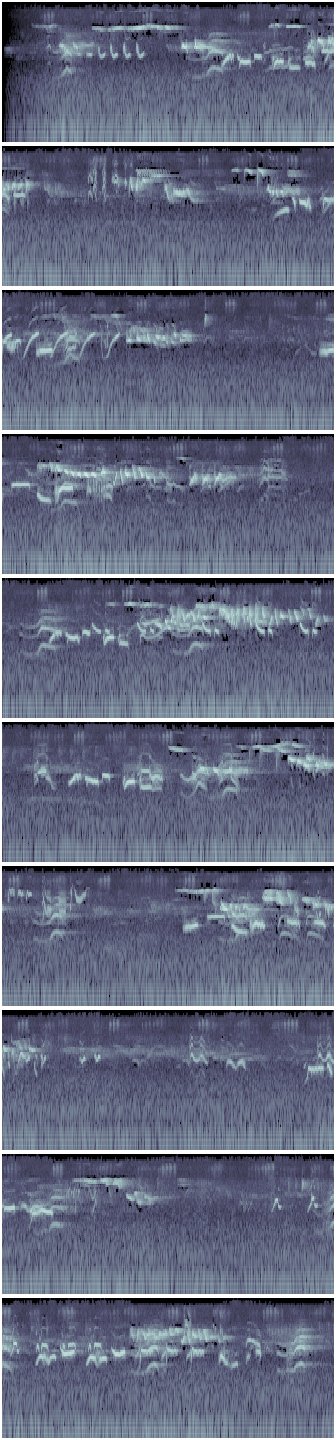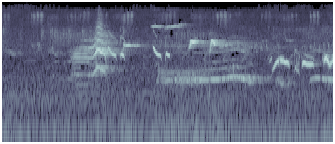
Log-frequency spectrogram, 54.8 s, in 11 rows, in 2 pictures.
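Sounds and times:
woodland birds singing in early morning: 0:00.0 - 0:54.7
owl hooting: 0:52.1 - 0:54.7.

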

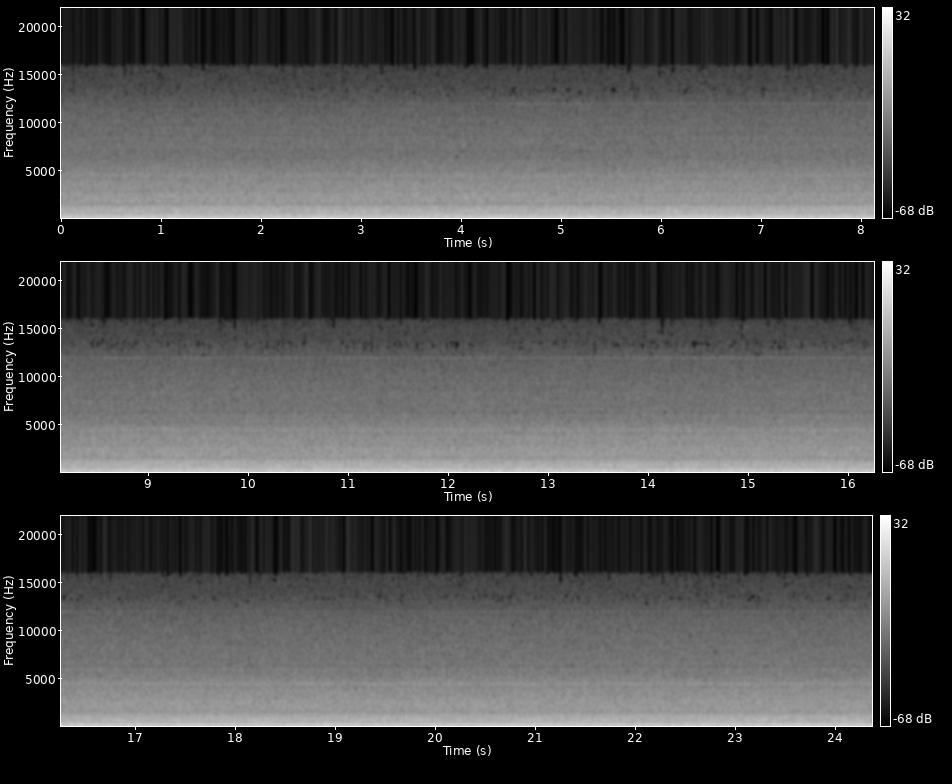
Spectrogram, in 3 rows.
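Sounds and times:
industrial plant room ambience: 0:00.0 - 0:24.3.

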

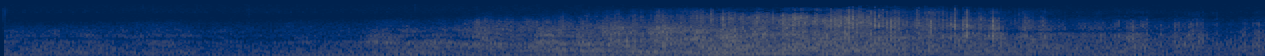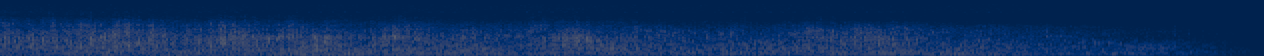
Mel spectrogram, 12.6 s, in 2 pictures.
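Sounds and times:
Russian Yakovlev Yak-9 fighter plane passing: 0:00.0 - 0:12.4.

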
